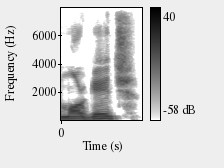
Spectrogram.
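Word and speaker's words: mortgage: हमारे पास जो है मॉर्गेज टी साइलेंट है ऑफें नमोट और रिदम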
